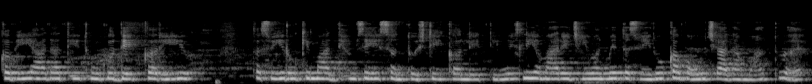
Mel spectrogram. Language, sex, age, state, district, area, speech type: Hindi, female, 18-30, Uttar Pradesh, Chandauli, rural, spontaneous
